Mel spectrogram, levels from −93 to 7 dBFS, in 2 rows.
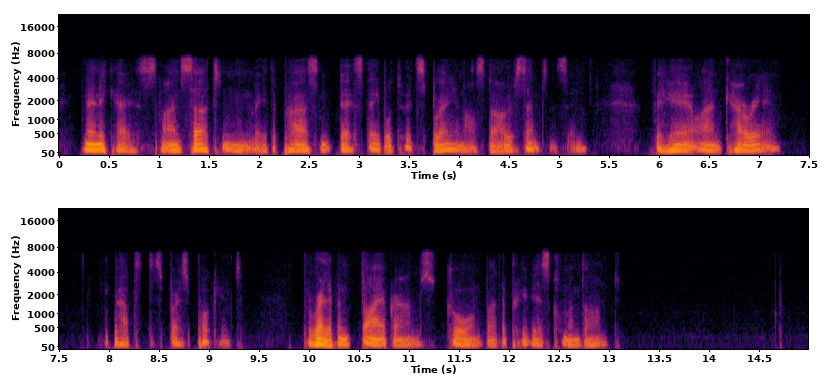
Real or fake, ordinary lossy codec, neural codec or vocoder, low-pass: fake; Opus, 16 kbps; codec, 24 kHz, 0.9 kbps, WavTokenizer, small release; 7.2 kHz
